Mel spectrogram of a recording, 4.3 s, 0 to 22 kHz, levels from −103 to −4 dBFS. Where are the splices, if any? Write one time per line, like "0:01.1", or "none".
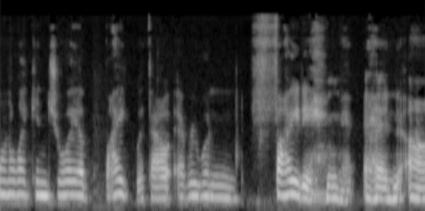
0:01.3
0:02.4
